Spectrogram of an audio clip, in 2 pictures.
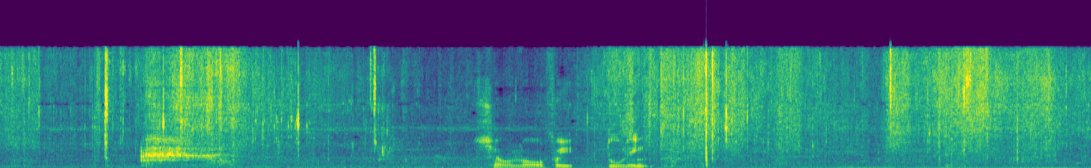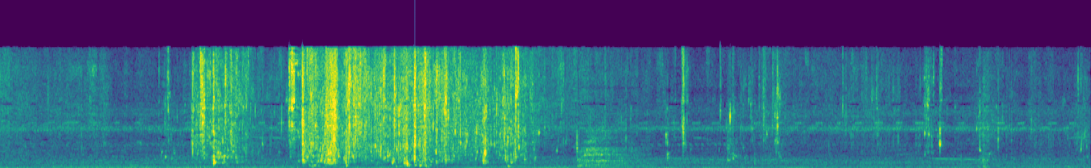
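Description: A nylon keep net rustles and scrapes as it is handled.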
